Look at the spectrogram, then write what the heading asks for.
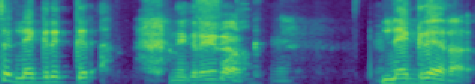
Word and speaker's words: Negreira: How do you pronounce it? Negreira.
